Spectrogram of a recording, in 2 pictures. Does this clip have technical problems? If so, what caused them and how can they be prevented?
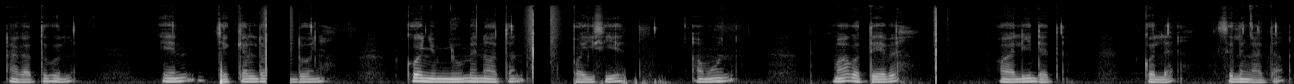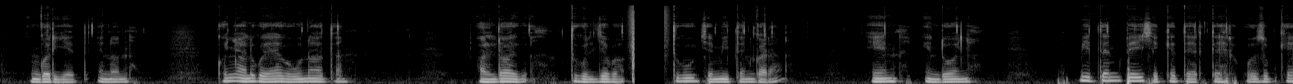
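Yes. Four wireless microphone squelch dropouts interrupt this speech: 2.58–2.96 s, 5.19–5.64 s, 9.33–9.49 s and 19.19–19.66 s. Each time the analogue FM radio link weakens, hiss rises briefly, then the receiver's squelch mutes the output, leaving a hole of near silence of about 240 ms, 180 ms, 120 ms and 310 ms respectively, before the speech returns. Keeping clear line of sight between transmitter and receiver antennas, using diversity receivers and fresh batteries, and scanning for a clean frequency prevents this.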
